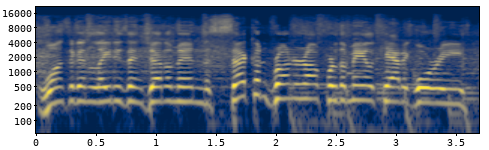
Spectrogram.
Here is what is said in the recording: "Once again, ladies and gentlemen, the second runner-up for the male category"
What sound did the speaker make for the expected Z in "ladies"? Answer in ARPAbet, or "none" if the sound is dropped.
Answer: Z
